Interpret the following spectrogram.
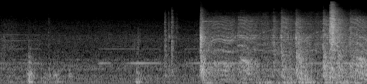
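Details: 2002 Jeep Wrangler 4.0 liter, no exhaust past the resonator or muffler, sensor just refitted: uneven cranking with sharp pops every second or so and no clean catch; timing off, firing back through the intake from a bad crank sensor.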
